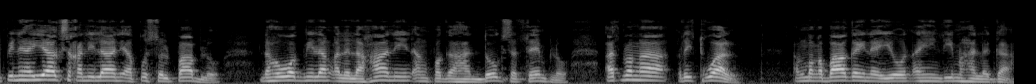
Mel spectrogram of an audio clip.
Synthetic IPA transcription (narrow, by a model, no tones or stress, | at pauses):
ʔɪpɪnɐhɐjaɡsɐkɐnɪlanɪɐpost̪o̞lpablo̞̰ | nɐɦʊwaɡ̚nɪlaŋɐlɐlɐɦaːnɪnɐŋpɐɡhaɦɐnd̪o̞ɡ̚sɐt̪ɛmplo̞̰ʔɐt̪̚mɐŋaɾɪt̪wal | ʔɐŋmɐŋabaːɡɐjnɐʔɪjo̞nɐjhɪnd̪imɐɦɐlɐɡa̰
